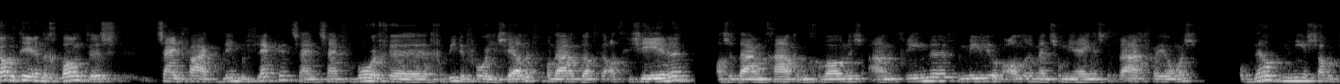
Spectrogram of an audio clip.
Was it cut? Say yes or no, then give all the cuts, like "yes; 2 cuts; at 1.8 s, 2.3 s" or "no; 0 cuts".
no; 0 cuts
